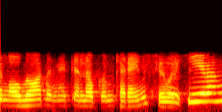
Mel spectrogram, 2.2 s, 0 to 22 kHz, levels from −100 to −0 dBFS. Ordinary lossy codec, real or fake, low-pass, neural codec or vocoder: Opus, 32 kbps; fake; 3.6 kHz; codec, 16 kHz, 1 kbps, X-Codec, HuBERT features, trained on general audio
